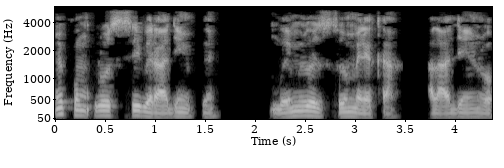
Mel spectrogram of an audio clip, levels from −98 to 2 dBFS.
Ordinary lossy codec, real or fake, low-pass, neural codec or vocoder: MP3, 32 kbps; real; 5.4 kHz; none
